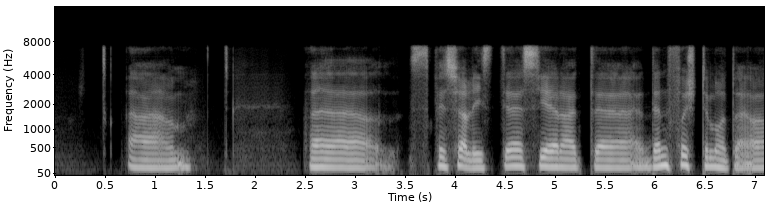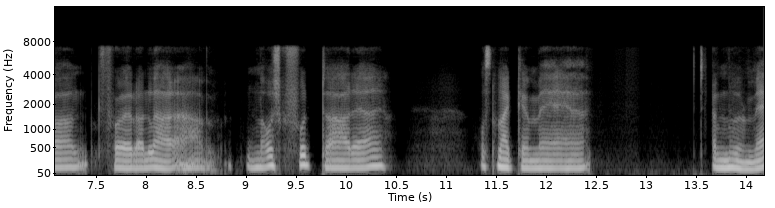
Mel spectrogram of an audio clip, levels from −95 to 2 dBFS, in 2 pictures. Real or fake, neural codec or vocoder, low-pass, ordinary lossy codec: fake; codec, 16 kHz, 1 kbps, FunCodec, trained on LibriTTS, 50 frames a second; 7.2 kHz; none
